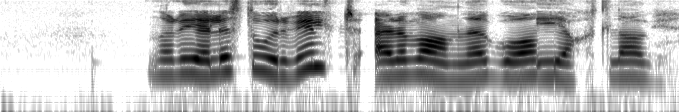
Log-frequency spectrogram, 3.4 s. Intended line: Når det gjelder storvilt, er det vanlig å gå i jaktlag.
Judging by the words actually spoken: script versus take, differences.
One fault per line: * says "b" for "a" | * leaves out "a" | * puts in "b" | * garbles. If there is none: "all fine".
all fine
